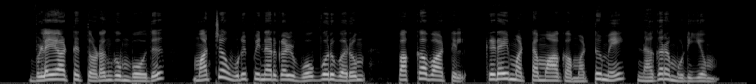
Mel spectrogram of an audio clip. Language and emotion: Tamil, neutral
